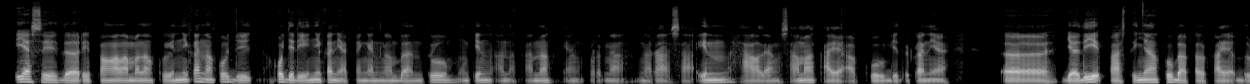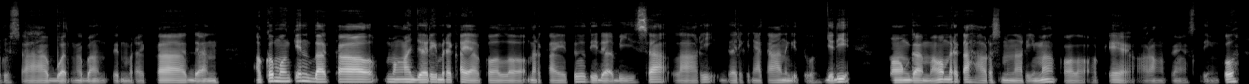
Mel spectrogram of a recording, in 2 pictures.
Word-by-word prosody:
Iya, 125 0 +4
sih, 105 -3 +2
dari 95 +1 +1
pengalaman 95 0 +1
aku 95 - -14
ini, 105 +2 0
kan, 135 -1 -1
aku 125 +4 -2
ja 95 -4 -1 0.2
aku - - 0
jadi 95 -3 +1
ini, 110 - +2
kan, 100 -1 -1
ya, 85 -3 -3
pengen 90 -1 -5
ngebantu, 90 +3 -3
mungkin 100 0 -5
anak-anak 85 +3 -7
yang 80 -1 -13
pernah 80 -1 -11 0.2
ngerasain 100 +3 -3
hal 85 -5 -4
yang 85 0 -7
sama 90 +4 -1
kayak 80 -3 -2
aku, 85 -1 -5
gitu, 80 - -8
kan, 85 -1 -2
ya. 75 -1 -3 0.6
Eee, 80 0 +3
jadi 100 +9 +5
pastinya 100 +5 +2
aku 115 +2 0
bakal 90 -4 0
kayak 80 -1 -3
berusaha 85 -1 -4
buat 85 0 0
ngebantuin 85 -1 -5
mereka 95 +4 +2
dan 85 -2 -1 0.3
aku 155 - +4
mungkin 155 0 +3
bakal 120 -1 +7
mengajari 115 -1 +4
mereka, 110 -1 +3
ya, 90 -2 +2
kalau 90 -2 -1
mereka 95 -2 -4
itu 125 +6 -2
tidak 95 -4 0
bisa 95 +6 +2
lari 90 +5 -4
dari 95 +1 -8
kenyataan, 95 +1 -3
gitu. - - -13
Jadi, - - +5 0.5
mau 100 +1 +5
nggak 95 -2 +4
mau 90 +4 +1
mereka 115 -1 +2
harus 95 -1 -5
menerima 90 +5 -1
kalau, 85 0 -4
oke 105 0 -5
orang 85 +1 -9
tuanya 85 -2 -12
selingkuh, 90 +9 0
95 Hz, 160 wpm, -24 LUFS, 85-105 Hz, 0.6 s, bakal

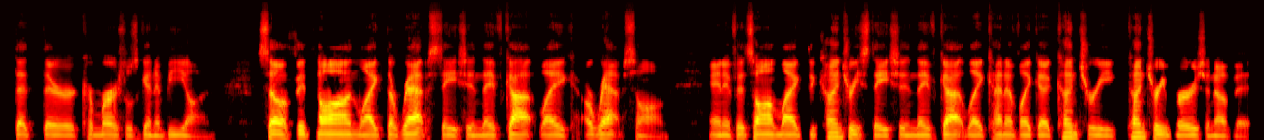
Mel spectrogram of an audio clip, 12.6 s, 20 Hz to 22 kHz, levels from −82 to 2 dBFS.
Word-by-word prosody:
that - - -2
their 90 -3 -2
commercial's 95 -3 -4
gonna 90 -3 -4
be 95 +2 -6
on. - - -12 0.4
So, 110 -2 +5
if 100 - -3
it's 105 -1 0
on, 105 -1 +6
like, 95 -1 +1
the 100 - +1
rap 110 +4 +4
station, 95 0 -5
they've 95 0 -4
got, 100 -1 +4
like, 100 -2 -2
a - - -2
rap - - 0
song, - - -8 0.4
and 95 -1 -1
if 95 - -4
it's 100 +2 -3
on, 105 -2 +4
like, 95 -2 +3
the - - -7
country 120 -3 0
station, 90 +1 -3
they've 95 -1 -3
got, 100 -2 +3
like, 90 -1 0
kind 100 -1 -2
of, 95 - -3
like, 95 -1 -2
a 90 -1 +2
country 100 -8 -2
country 115 -6 +1
version 90 -1 -1
of 85 -3 -2
it. - - -10
95 Hz, 190 wpm, -26 LUFS, 90-105 Hz, 0.4 s, on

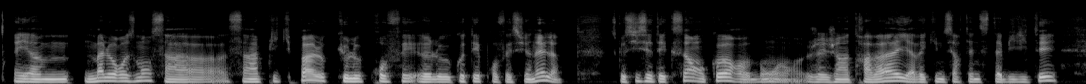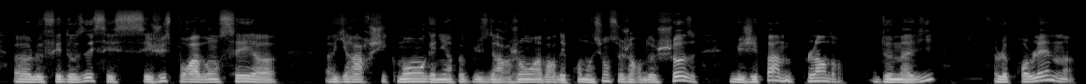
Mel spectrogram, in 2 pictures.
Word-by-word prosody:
et 135 - +2
hem, 120 -1 +4 0.2
malheureusement 155 +4 +2
ça 115 -4 -2
ça 130 0 -4
implique 125 - -3
pas 100 - +4
le 85 -2 +1
que 145 - -1
le 140 0 +6
profe 135 0 -3
heu, 125 -4 +2
le 120 -1 +2
côté 135 +4 -1
professionnel, 120 - -1 0.5
parce - - -22
que - - 0
si 150 - -4
c'était 140 -3 +1
que - - -14
ça 175 - 0
encore, 155 -2 +1
heu, - - -2
bon 120 +2 -4
j'ai 115 -2 0
j'ai 115 - -1
un 115 0 +2
travail 135 +8 +3
avec 115 0 -1
une 125 -3 0
certaine 120 +1 -4
stabilité. 115 +10 -1 0.4
Heu, 120 -2 +2
le 120 +1 +3
fait 125 +3 0
d'oser, 120 +7 +1
c'est 120 -6 -2
c'est 110 +2 -2
juste 150 +7 -3
pour 125 -1 +3
avancer, 120 +3 +2
heu, 110 -3 +1 0.6
hiérarchiquement, 120 +2 +1
gagner 115 -1 +2
un 110 - +1
peu 110 +2 -3
plus 110 0 -3
d'argent, 115 +2 +1
avoir 115 -1 0
des 105 -1 +1
promotions, 115 +6 -1
ce 130 -4 -4
genre 110 -1 -2
de 105 0 +1
choses, 175 - 0 0.3
mais 120 -2 +2
j'ai 115 +1 0
pas 185 - 0
à - - 0
me 180 - -1
plaindre 150 -4 -1 0.3
de 120 0 +1
ma 115 -2 +4
vie. 175 - -2 0.6
Le 120 -1 +3
problème, 145 - 0
120 Hz, 180 wpm, -23 LUFS, 115-140 Hz, 0.6 s, le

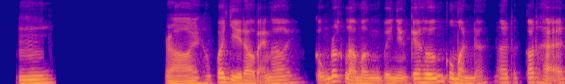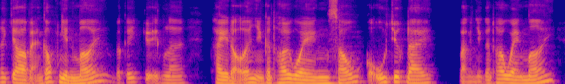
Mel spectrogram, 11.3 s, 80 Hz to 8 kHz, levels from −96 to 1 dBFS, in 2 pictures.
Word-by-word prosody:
Ừm. 125 +2 0 1.1
Rồi, 95 +1 0
hông 120 +3 -6
có 160 - +2
gì 120 -8 +2
đâu 110 0 0
bạn 100 +1 -4
ơi, 120 +3 -3 0.2
cũng - - -3
rất 185 - -1
là - - +2
mừng 100 -1 0
vì 105 0 -2
những 100 +1 -2
cái 150 - 0
hướng 145 0 +3
của 150 - -1
mình 105 -7 +1
đó, 110 - -6
nó 145 -4 -6 0.2
có 155 0 -2
thể 130 -2 -3
nó 160 - -2
cho 125 -5 +5
bạn 105 0 -3
góc 160 +1 0
nhìn 135 -8 +5
mới 130 - +3
về 200 -5 -10
cái 155 +1 -4
chuyện - - -4
là 120 0 -4 0.3
thay 120 -3 +4
đổi 120 +6 +2
những 125 -8 +1
cái - - 0
thói 135 +2 +3
quen 110 -5 +4
xấu 125 +10 0
cũ 155 - +1
trước 175 +1 +2
đây 125 +2 +1 0.3
bằng 85 0 -6
những 90 - -7
cái 115 - -4
thói 135 0 +1
quen 120 -3 +3
mới. 145 - +2
125 Hz, 255 wpm, -25 LUFS, 110-145 Hz, 1.1 s, cho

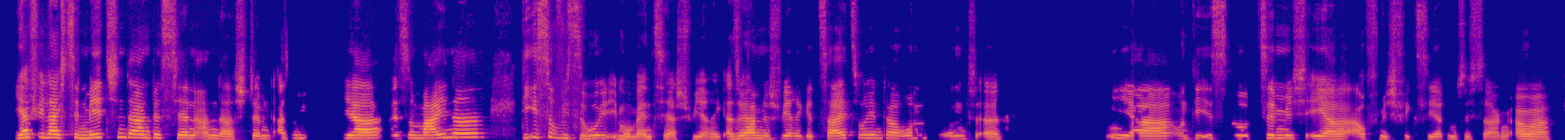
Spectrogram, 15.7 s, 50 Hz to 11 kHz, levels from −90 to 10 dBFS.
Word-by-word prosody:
Ja, 265 +4 +8
vielleicht 275 -3 +5
sind 245 -3 0
Mädchen 290 +4 +2
da 275 -2 +7
'n 260 - +2
bisschen 245 -3 +1
anders, 205 -3 -1
stimmt. 210 0 -4
Also 215 +2 -3 0.4
ja, 230 0 +6
also 450 - -3
meine, 295 +7 +4 0.4
die 255 - -4
ist 290 -1 -4
sowieso 245 - -3
i 235 - -5
im 195 - -6
Moment 175 -1 -2
sehr 175 -3 -3
schwierig. 175 0 -6
Also, 185 +4 -1
wir 220 - +5
haben 225 0 +3
'ne 210 -2 -4
schwierige 200 -1 -4
Zeit 220 +3 +2
so 245 +1 -6
hinter 235 -3 -2
uns 225 +1 -6 0.2
und, 205 -1 -9
äh 185 - -2 1.1
ja, 210 - +1
und 210 -1 -13
die 220 - -6
ist 210 -2 -9
so 220 -1 -2
ziemlich 235 -2 -2
eher 195 -2 +1
auf 185 - -6
mich 185 -3 -7
fixiert, 180 - -8
muss 180 -1 -10
ich 175 0 -11
sagen. 170 +1 -7
Aber 185 -2 +1
220 Hz, 175 wpm, -21 LUFS, 195-245 Hz, 1.1 s, Ja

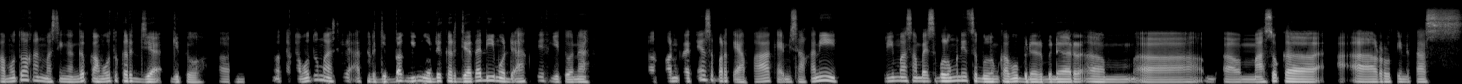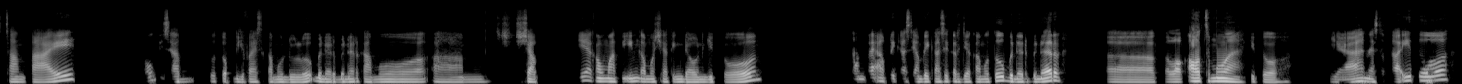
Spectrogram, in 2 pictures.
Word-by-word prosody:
kamu 130 +1 -1
tuh 210 - 0
akan 180 - -2
masih 130 +1 -3
menganggap 125 +6 0
kamu 130 +3 +1
tuh - - -6
kerja 125 -6 +2
gitu. 115 -3 -3 0.2
Mmm, 120 -2 -10 0.3
otak - - -11
kamu 130 +4 +1
tuh 215 - -6
masih, 160 -5 -1
eee, 135 - -8
terjebak 125 +2 0
di 150 - +1
mode 140 -1 +3
kerja 140 -3 +3
tadi, 175 +3 +2
mode 140 -4 +3
aktif 150 +4 -5
gitu. 115 -2 -1
Nah, 120 -1 +1 0.7
konkretnya 150 +3 -3
seperti 150 - -1
apa? 130 +6 -2
Kayak 115 -3 -4
misalkan 125 +5 -1
nih, 180 -4 +4 0.5
5 165 +2 0
sampai 155 -2 +1
10 155 +1 +5
menit 175 +1 +1
sebelum 130 -4 +4
kamu 130 +3 +3
benar-benar, 120 0 +3
mmm, 120 -2 -1
eee, 110 +1 -2 0.3
mmm, 115 -1 -2
masuk 120 +6 +1
ke, 135 -2 +8 0.4
eee, 120 -1 -1
rutinitas 125 -1 -3
santai, 120 - +1 0.6
kamu - - -11
bisa 275 - -7 0.2
tutup 130 -1 -7
device 120 0 -4
kamu 115 0 -1
dulu. 115 +2 +1
Benar-benar 120 -1 0
kamu, 120 +1 -1 0.4
mmm, 115 -2 -5 0.5
shut - - 0 0.4
ya 185 - -2
kamu 145 - +4
matikan, 135 +2 0
kamu 125 - 0
shutting 125 -1 -2
down 115 0 +1
gitu, 115 - +2 0.9
sampai 125 +6 -6
aplikasi-aplikasi 130 -2 -3
kerja 130 -1 -2
kamu 125 0 -1
tuh 175 0 +4
benar-benar, 135 +6 +4 0.4
eee, 115 -2 -1
ke-logout 125 +5 +5
semua 145 -1 +7 0.2
gitu, 110 -1 -3 0.5
ya. 120 +2 -1
Nah, 130 - 0
setelah 125 +2 -4
itu 185 +4 +3
125 Hz, 155 wpm, -24 LUFS, 120-145 Hz, 0.9 s, ke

